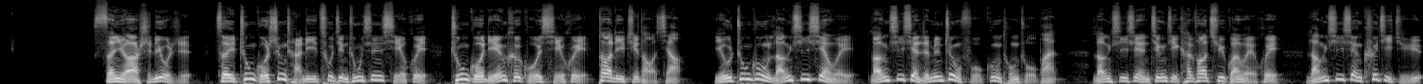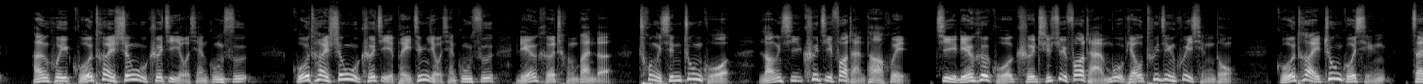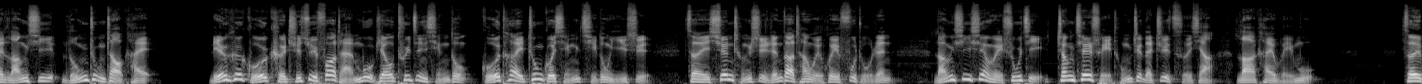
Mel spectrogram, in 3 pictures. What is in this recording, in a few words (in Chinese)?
男 新闻播报 轻快; 国肽郎溪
